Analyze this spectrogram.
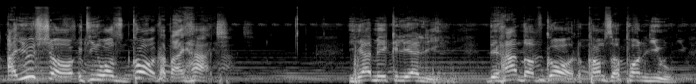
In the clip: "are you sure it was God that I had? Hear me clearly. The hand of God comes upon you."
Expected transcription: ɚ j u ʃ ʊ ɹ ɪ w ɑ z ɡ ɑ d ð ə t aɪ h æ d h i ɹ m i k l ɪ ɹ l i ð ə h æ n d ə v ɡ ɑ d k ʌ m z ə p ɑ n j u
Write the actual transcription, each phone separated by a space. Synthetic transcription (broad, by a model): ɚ j u ʃ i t ɪ w ɑ z ɡ ɑ d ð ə t aɪ h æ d h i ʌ m i k l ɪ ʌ l i ð ə h æ n d ə v ɡ ɑ d k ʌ m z ə p ɑ n j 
